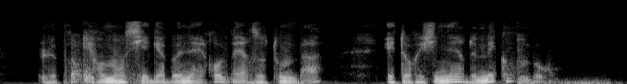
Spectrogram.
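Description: Throughout the clip, the Speex codec's damage is plainly audible: the speech has a hoarse, noisy grain, which fits a mid-rate Speex mode of roughly 17 kbps. With too few bits for the excitation, the harmonics look smeared and grainy on a spectrogram, and the band above 4 kHz appears as a diffuse noise-like fill rather than crisp consonant detail.

From 0.69 to 0.97 s, VoIP packet loss concealed by the speech codec takes out about 160 ms of sound, scattered over 240 ms with a longest gap of 100 ms. The decoder stretches its last pitch and filter into a sound that fades away. A spectrogram shows the last sound held and smeared, and the waveform envelope decays. The same concealment returns briefly at 2.23–2.32 s, covering about 40 ms. It appears again at 5.07–5.24 s, just after "est originaire de", covering about 100 ms. Each time, the speech stays weakened for a short while as the decoder recovers.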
